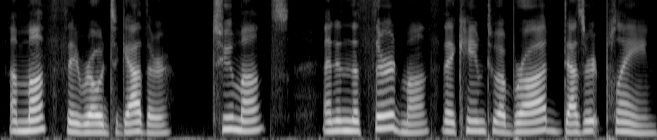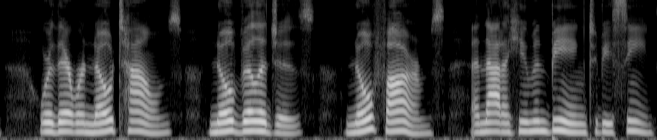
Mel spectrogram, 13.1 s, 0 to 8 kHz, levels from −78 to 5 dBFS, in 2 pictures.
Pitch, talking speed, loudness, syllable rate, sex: 195 Hz, 165 wpm, -17 LUFS, 4.0 syllables/s, female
